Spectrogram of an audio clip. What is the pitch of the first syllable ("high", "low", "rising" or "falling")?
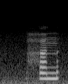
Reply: high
